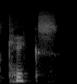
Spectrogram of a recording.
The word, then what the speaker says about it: Qix: it's Quix. It's pronounced really as Kix. Q-I-X.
